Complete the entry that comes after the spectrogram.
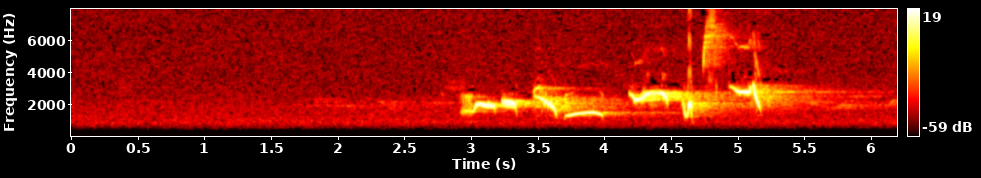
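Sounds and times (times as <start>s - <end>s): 
common blackbird singing: 2.8s - 6.1s.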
